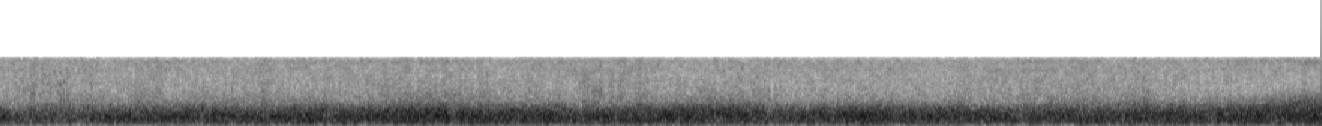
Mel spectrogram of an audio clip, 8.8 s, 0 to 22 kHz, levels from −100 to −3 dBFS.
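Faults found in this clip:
Speech thin and muffled throughout, no content above 3.8 kHz; plainly audible buzzy, synthetic edge on voiced sounds. AMR narrowband mobile codec (AMR-NB): 8 kHz sampling, vocal-tract filter driven by sparse pulses per 5 ms subframe; damage fits the 10.2 kbps mode.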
